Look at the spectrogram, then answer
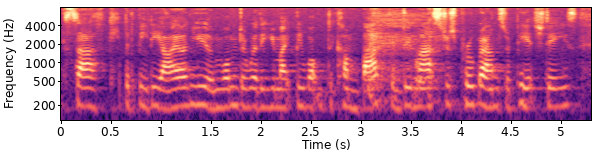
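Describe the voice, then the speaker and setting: Woman with a Northern Irish accent at a very fast pace. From Northern Ireland, Belfast. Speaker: physiotherapy professor. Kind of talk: academic lecture.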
